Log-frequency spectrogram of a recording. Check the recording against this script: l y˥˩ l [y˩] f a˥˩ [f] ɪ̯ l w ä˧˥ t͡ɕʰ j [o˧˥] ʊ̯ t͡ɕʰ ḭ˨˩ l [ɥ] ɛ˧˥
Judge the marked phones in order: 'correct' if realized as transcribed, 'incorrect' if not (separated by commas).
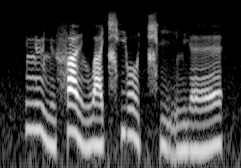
correct, incorrect, incorrect, incorrect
